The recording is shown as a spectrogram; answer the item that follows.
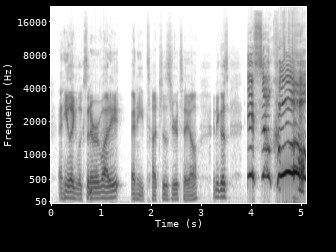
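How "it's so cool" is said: very high, loud, excited squeal, voice cracking. Retelling how a guy touched someone's tail and reacted, imitating a voice crack. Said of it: "his voice cracks and everything".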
